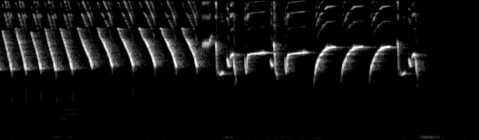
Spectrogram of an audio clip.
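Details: Canary song aimed at getting other canaries singing, with lovebird and prinia imitations: a quick series of falling sweeps giving way to chipped, upturned whistled notes, fading to quiet at the end.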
